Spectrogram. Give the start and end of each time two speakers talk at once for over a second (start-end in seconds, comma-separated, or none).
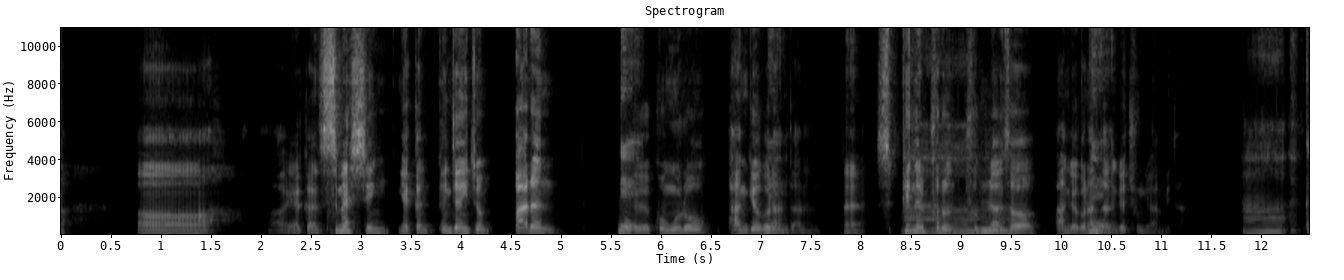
8.4-9.6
